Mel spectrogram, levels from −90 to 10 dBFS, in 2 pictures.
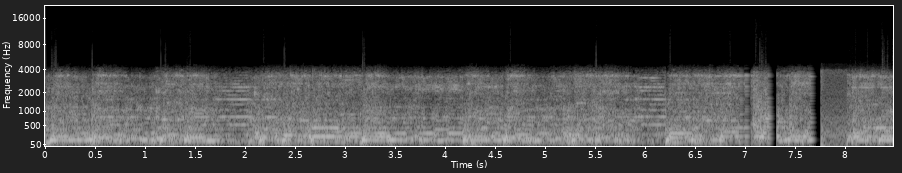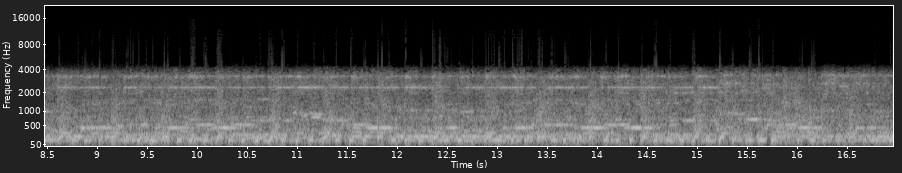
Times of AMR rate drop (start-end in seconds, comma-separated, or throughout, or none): none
